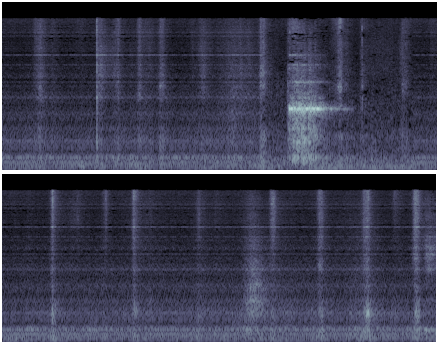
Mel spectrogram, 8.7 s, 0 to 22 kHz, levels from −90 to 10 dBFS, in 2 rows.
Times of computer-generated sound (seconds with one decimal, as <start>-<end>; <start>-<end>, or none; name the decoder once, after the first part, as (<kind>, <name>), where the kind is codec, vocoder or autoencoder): 0.0-2.6 (autoencoder, DAC-VAE); 4.1-8.7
